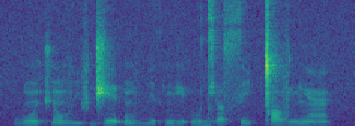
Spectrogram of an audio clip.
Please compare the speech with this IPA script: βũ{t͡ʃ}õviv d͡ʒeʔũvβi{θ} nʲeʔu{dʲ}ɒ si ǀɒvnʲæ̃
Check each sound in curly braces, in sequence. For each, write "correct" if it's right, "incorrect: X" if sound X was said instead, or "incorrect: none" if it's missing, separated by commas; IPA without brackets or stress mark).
correct, correct, correct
